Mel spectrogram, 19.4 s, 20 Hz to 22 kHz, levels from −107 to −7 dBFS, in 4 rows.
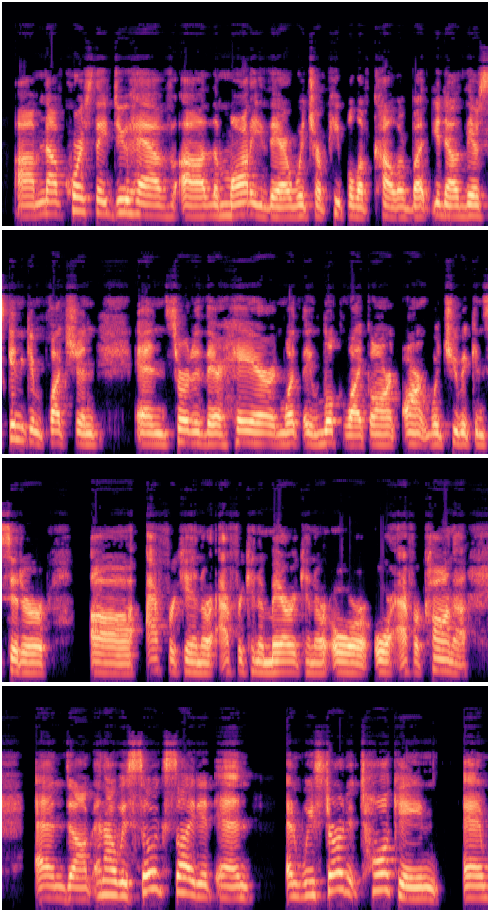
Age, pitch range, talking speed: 40-59, 150-195 Hz, 185 wpm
